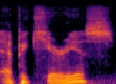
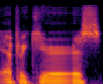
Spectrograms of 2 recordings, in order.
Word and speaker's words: Epicurus: epicur I always forget his name is it Epicurious I thought it was epicurus epicurus or yeah all right epicurus who car I've been pronouncing it wrong the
